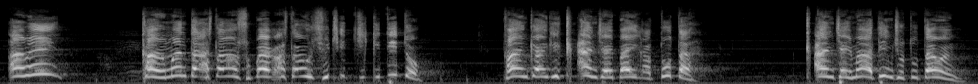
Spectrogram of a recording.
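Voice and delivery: loud, high fervent preaching; preaching at full force. Real, not acted. Preacher exhorting the church in Quechua, fervently loud. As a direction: preach it out with fire.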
